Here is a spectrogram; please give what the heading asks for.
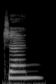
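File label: "zhan1", Chinese pronunciation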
